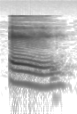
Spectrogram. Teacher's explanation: To make this long vowel sound, you will need to open your mouth wide. Your lips will be pulled back and tense. The tip of the tongue is in the bottom of the mouth near the bottom front teeth. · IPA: /ei/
